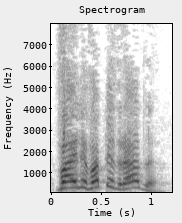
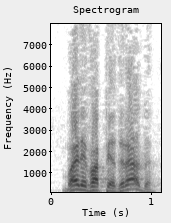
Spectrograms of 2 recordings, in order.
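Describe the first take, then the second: First: "Vai levar pedrada." answered high and firm, falling at the end; emphatic answer. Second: "Vai levar pedrada?" asked with a rising question tune; rhetorical question. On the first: ("Vai levar pedrada." como resposta firme e enfática) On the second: ("Vai levar pedrada?" como pergunta retórica) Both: Shown as a demonstration.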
